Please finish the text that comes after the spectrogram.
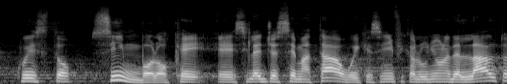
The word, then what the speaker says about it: sema-tawy: si vede da una parte questo simbolo che si legge Sematawi, che significa l'unione dell'Alto e del Basso Egitto.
